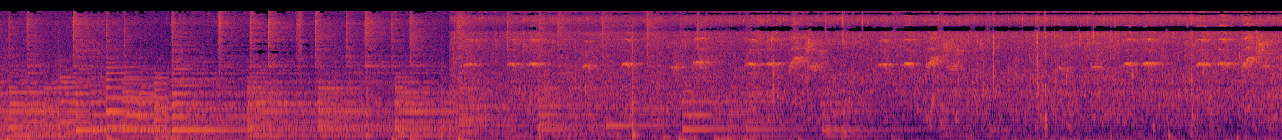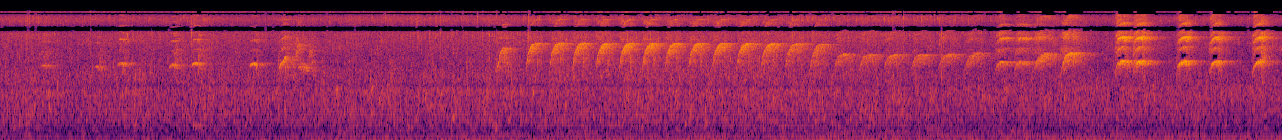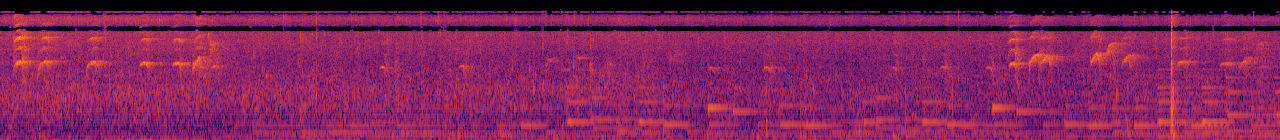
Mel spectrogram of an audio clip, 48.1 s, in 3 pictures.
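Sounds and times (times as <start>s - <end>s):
shallow stream running: 0.0s - 48.0s
bird chirping: 5.7s - 12.1s, 22.3s - 34.9s, 43.2s - 48.0s.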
